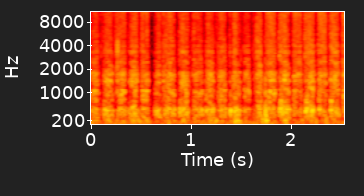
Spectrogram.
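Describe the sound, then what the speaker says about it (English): Hand sanding of an altered iPad box, a steady rhythmic scrubbing of abrasive paper, close and fairly loud, with quick regular back-and-forth strokes and no talking. "sand that off completely"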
